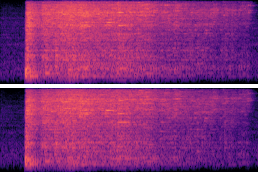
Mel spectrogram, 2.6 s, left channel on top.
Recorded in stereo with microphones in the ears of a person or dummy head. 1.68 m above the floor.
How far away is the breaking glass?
About 0.7 m.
